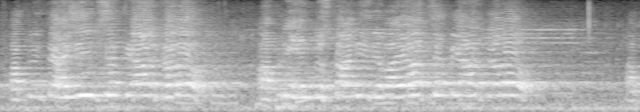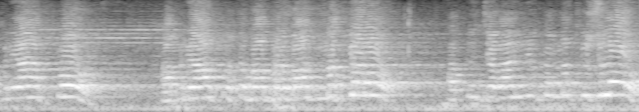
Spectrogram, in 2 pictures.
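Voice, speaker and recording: High-pitched male cleric orating, heavy echo. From Poonch, Jammu and Kashmir, India. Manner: exhortatory, emphatic, with rhetorical repetition. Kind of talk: impassioned Urdu public oration at a religious gathering. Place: large gathering, speaking from a stage. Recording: echoey public address, distant, faint noise.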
